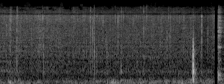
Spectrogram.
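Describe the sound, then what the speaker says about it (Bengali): Carrot and capsicum for a cabbage Manchurian stir-fry in a hot pan, with a steady oily sizzle and a few sharp scrapes and clinks from stirring near the end. "একটু ভালো করে ভাজা হতে থাক"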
